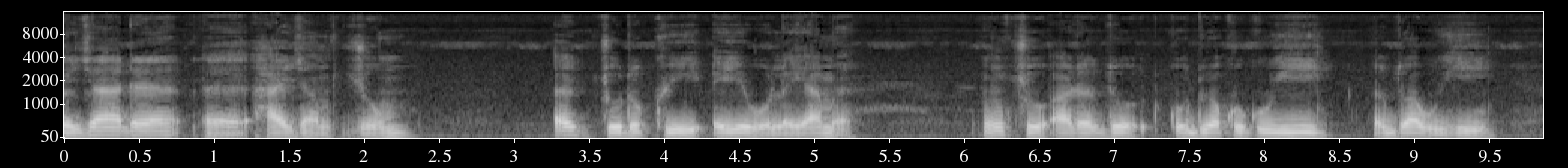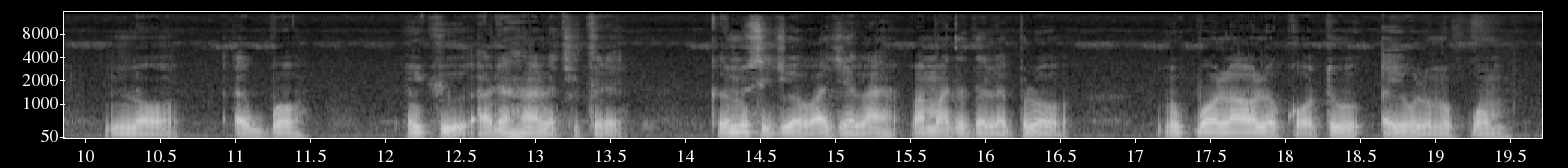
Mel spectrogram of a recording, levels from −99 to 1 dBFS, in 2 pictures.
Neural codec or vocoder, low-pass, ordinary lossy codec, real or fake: none; 14.4 kHz; AAC, 48 kbps; real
